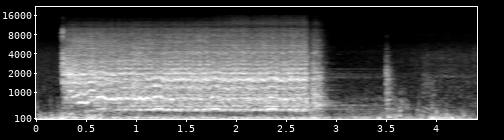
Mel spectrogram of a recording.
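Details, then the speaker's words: 1952 (or 1951) Ford F1 Flathead, possibly sitting in a field for decades, coil on alligator clips, cranked in neutral via screwdriver trick; brisk, even starter cranking for over two seconds with no firing; healthy crank, no start, spark and corroded points checked next. "Cranked over pretty fast. Cranks over good."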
